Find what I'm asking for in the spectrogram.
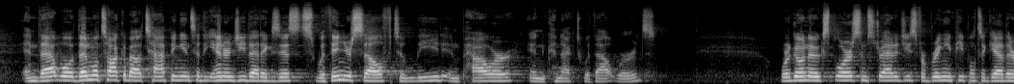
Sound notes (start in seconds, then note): none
